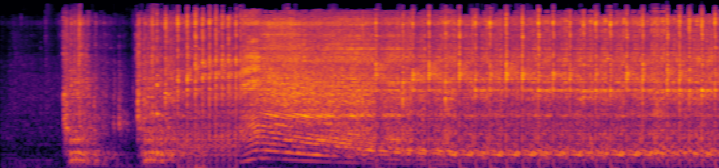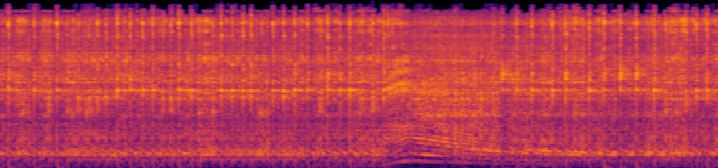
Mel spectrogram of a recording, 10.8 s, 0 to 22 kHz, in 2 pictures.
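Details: Stihl MS200T top-handle chainsaw after teardown and fuel line replacement, previously would not rev up: starts on first pull with choke, blips revs up and down twice, then holds steady high buzz without surging; healthy.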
